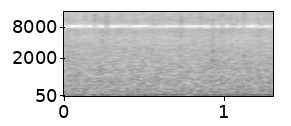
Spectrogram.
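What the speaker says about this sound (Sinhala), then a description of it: "මේ දවස් ටිකේ ඉතින් හැමදාම හැම දිගට වහිනවනේ" Steady rain falls on a rainy day in Sri Lanka, making a dense, even hiss of drops that continues without a break through the short stretch, with no voices.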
